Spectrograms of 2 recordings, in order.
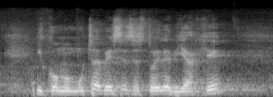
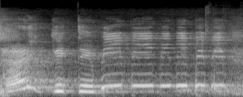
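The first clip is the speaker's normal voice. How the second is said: squeaky, much higher stuttering vi vi vi; mock outburst. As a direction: spit it out like a panicked cartoon. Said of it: "Muchas veces mi reacción es". (arrebato burlón, voz muchísimo más aguda y entrecortada)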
